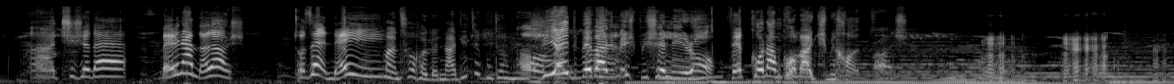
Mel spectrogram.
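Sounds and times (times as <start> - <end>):
speech: 0.6 - 9.2, 9.8 - 11.4
sheep bleating: 9.8 - 11.7.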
